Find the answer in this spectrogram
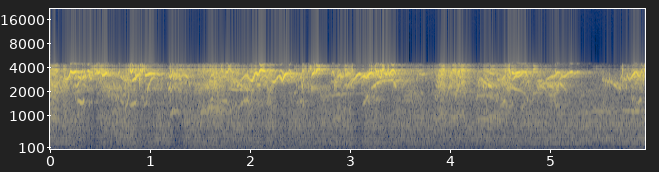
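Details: Rainbow lorikeets arriving in the morning to be fed, a flock of them: dense overlapping screechy chattering and shrill squeals, continuous with no pauses, loud throughout.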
